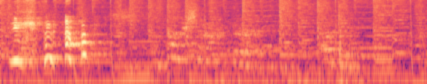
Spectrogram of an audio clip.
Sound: all mumbling

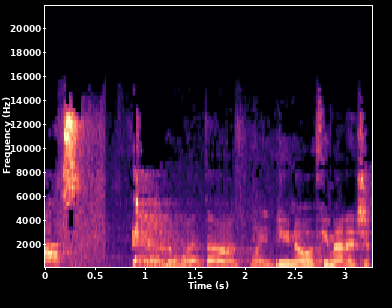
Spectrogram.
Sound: coughs

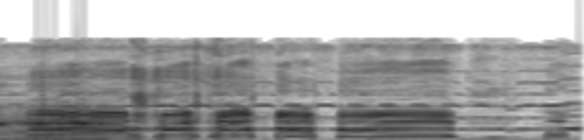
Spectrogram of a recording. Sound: crying

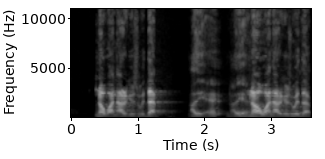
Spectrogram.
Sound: speaking spanish

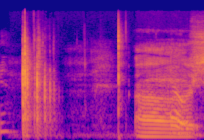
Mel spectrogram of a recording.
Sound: dice clack

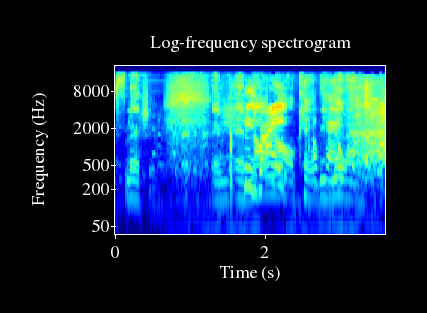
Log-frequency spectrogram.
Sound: laughs

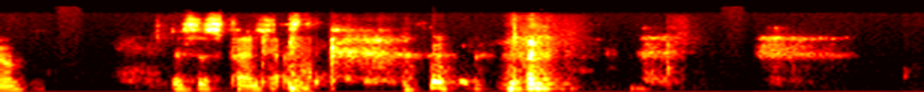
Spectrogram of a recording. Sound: chuckles

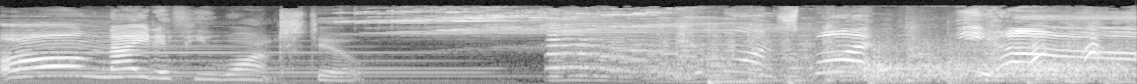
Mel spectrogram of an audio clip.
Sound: barking

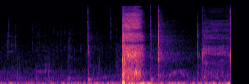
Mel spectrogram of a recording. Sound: choking

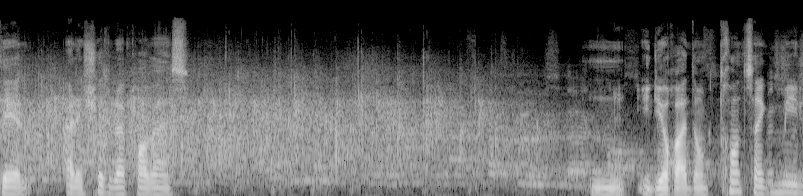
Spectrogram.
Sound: applause

